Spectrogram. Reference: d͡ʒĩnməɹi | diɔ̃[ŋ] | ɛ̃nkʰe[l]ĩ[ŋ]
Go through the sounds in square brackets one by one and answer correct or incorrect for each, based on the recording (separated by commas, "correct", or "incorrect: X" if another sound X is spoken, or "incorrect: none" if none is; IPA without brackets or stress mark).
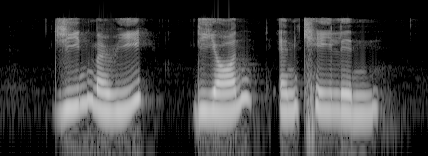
incorrect: n, correct, incorrect: n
